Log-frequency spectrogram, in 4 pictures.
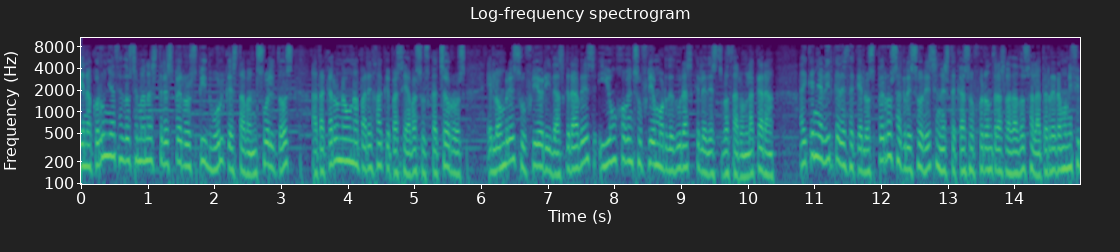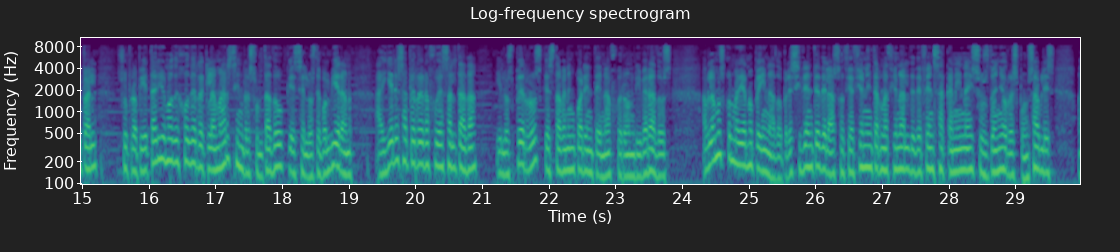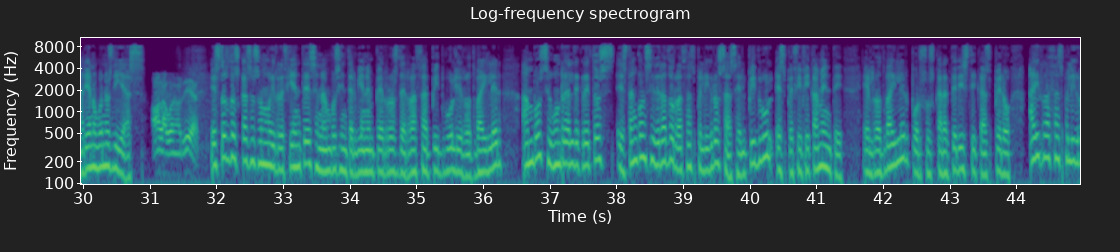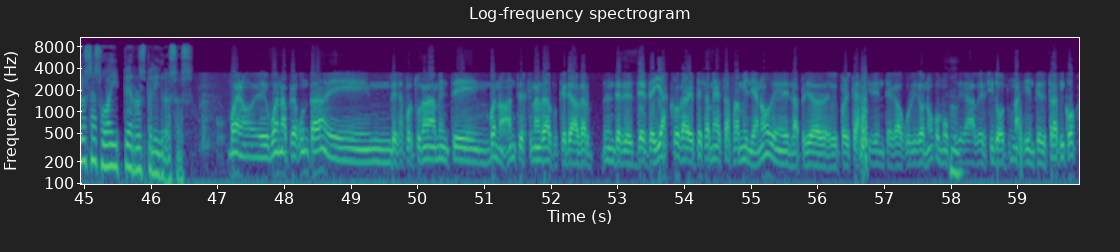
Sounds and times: Music: 0.0 - 30.6, 31.4 - 51.2.

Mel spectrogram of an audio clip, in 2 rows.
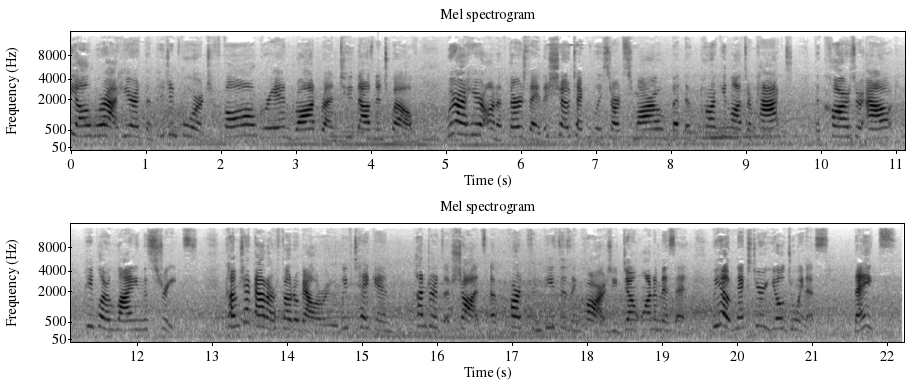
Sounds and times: Speech: 0.0 - 22.2.

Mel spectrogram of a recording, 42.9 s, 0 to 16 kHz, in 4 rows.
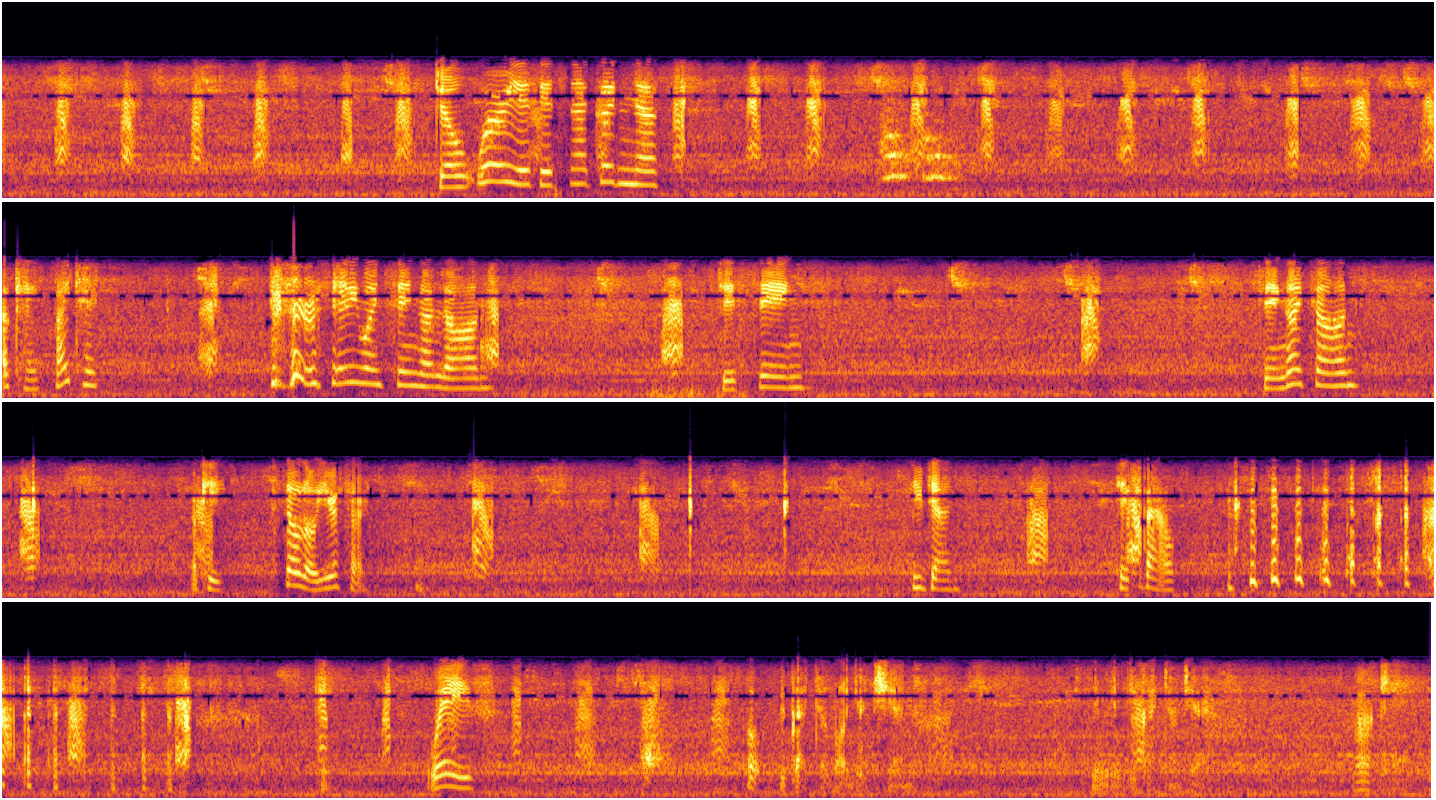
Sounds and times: Frog: 0.0 - 3.2, 5.0 - 10.9, 12.2 - 12.5, 15.7 - 15.9, 18.8 - 19.1, 21.6 - 21.8, 25.0 - 25.2, 26.2 - 26.7, 29.2 - 30.1, 33.5 - 33.7, 36.0 - 37.8.

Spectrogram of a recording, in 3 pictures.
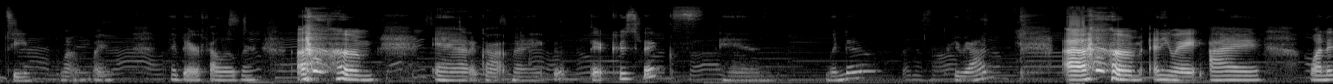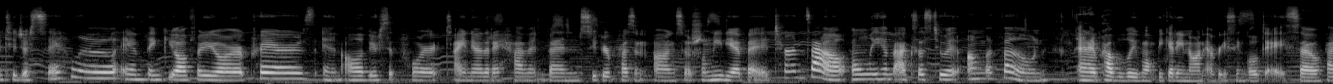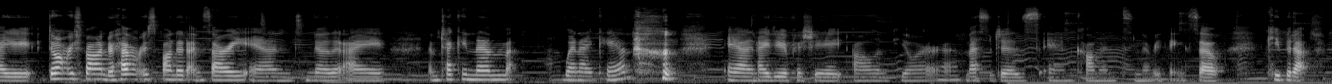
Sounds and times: Speech: 0.0 - 2.7, 4.4 - 7.7, 8.3 - 8.8, 9.5 - 9.9, 10.6 - 33.0, 33.9 - 39.9
Music: 0.0 - 39.9.

